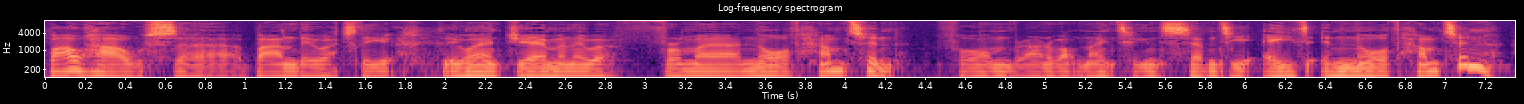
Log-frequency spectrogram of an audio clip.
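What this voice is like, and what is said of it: Rough voice with a cold. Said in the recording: “I'm feeling a bit rough at the moment, you can probably tell by my voice. I'm full of cold, sore throat.”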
